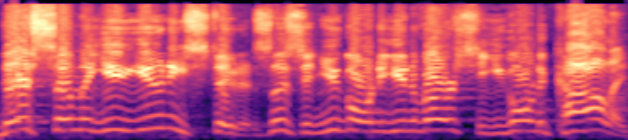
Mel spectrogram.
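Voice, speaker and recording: Raising and projecting his voice, a man with a Southern US accent speaks at an extremely high pitch. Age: 40s. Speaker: preacher. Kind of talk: sermon. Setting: church. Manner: animated.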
